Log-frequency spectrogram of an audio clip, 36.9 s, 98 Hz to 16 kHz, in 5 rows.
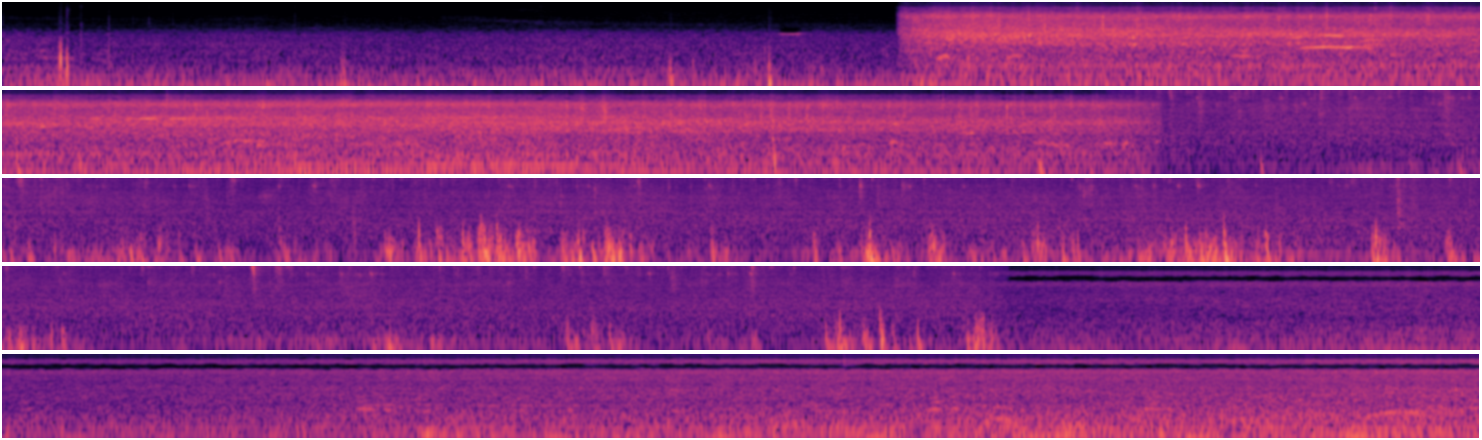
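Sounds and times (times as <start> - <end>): heavy rain pouring on street: 4.5 - 36.9
wind gusts on microphone: 14.4 - 22.7, 23.8 - 27.2.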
